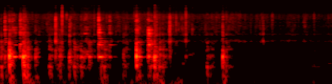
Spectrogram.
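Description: A steel spoon stirring and scraping chopped onions, green chillies and curry leaves as they fry in oil in a metal pot, over a steady sizzle. The onions are being cooked until browned. The stirring thins out about three and a half seconds in, leaving mostly the sizzle.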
